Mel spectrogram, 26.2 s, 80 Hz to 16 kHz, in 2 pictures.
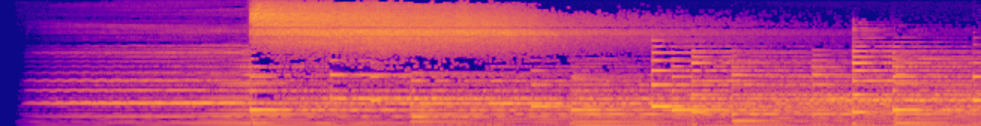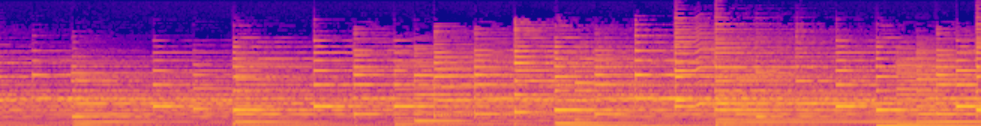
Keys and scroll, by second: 0.1 ctrl+z, 7.7 F3, 8.2 F2, 13.2 F2, 18.3 F4, 19.5 Escape, 22.4 c, 22.7 Escape, 22.9 F2, 24.0 Escape, 25.1 ctrl+z.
